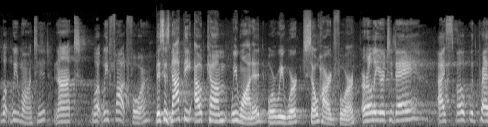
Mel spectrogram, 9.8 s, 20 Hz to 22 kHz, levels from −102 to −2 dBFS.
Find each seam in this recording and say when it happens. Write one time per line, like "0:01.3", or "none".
0:01.0
0:03.0

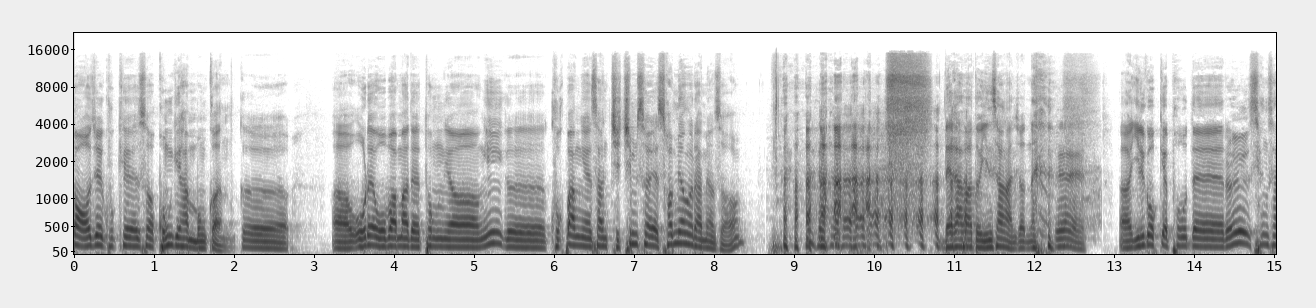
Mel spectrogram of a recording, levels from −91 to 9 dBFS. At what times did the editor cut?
0:07.6

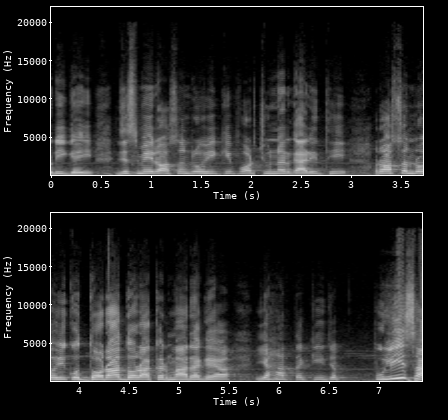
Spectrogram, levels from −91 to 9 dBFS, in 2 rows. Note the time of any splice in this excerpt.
none

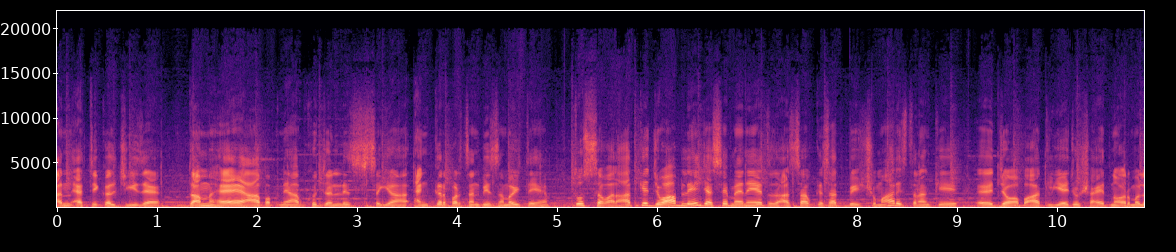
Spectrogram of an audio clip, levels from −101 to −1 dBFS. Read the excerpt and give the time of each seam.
0:01.2
0:05.0
0:09.1

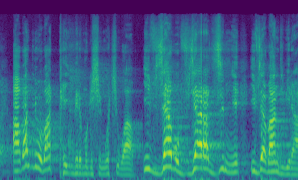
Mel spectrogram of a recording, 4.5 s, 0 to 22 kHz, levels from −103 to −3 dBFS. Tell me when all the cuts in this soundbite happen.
0:02.1

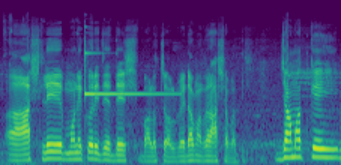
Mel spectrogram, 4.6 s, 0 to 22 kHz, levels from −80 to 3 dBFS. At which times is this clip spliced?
0:03.4

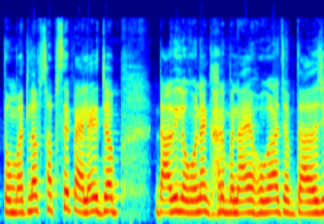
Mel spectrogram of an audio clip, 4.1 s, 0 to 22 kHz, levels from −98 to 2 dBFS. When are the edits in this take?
none

